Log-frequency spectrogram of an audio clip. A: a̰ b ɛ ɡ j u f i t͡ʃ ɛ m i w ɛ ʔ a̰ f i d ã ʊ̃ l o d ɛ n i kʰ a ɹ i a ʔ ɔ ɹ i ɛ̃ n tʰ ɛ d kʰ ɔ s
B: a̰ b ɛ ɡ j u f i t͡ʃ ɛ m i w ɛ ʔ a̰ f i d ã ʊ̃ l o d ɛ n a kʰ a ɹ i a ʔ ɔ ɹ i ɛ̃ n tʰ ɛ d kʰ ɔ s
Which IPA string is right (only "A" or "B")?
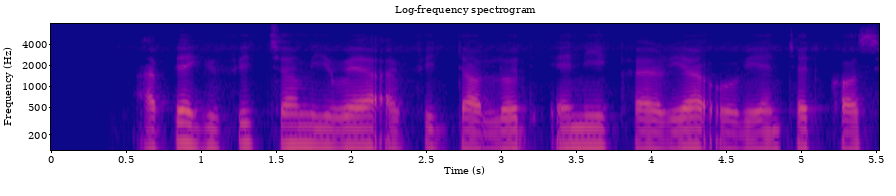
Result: A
